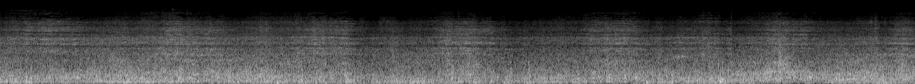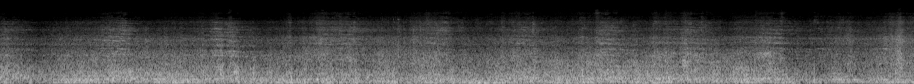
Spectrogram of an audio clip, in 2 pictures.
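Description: Freight train cars, double-stack container cars and then open hoppers, rolling past close by: a steady rumble of steel wheels on rail with repeated clacks throughout.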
